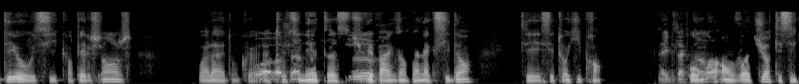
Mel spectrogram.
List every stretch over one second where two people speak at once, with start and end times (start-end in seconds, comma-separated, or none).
2.5-3.9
